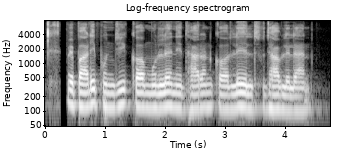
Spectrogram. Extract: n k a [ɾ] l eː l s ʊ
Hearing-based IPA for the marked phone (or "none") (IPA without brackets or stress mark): none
